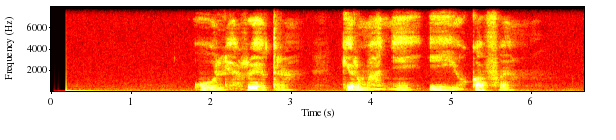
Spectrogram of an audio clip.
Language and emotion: Russian, sad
